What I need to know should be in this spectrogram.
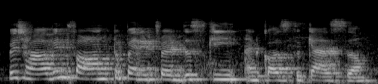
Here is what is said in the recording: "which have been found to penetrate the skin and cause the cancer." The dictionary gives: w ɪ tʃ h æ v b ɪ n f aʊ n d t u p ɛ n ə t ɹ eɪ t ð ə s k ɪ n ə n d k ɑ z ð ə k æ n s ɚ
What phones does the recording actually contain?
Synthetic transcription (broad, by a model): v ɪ tʃ h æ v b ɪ n f aʊ n d t u p ɛ n ə t ɹ eɪ t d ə s k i ə n d k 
